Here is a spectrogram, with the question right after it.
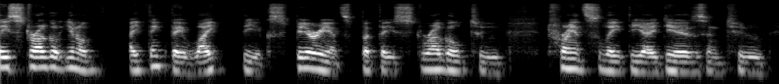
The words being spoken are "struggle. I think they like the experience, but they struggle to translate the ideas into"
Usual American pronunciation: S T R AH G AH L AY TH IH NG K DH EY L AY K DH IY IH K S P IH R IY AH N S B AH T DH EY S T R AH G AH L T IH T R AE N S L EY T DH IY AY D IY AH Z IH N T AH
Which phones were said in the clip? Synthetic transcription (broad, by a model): S T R AH G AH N AY TH IH NG K DH EY L AY K DH IY IH K S P IH R IY AH N S B AH T DH EY S T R AH G L T IH T R AE N S L EY T DH IY AY D IY AH Z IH N T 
